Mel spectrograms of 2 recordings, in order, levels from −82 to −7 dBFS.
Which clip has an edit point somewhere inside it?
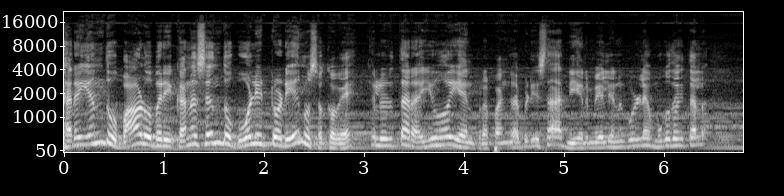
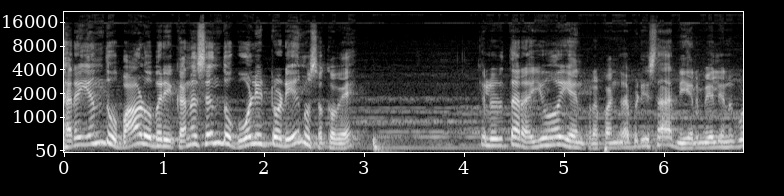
first; 1 cut; at 3.0 s

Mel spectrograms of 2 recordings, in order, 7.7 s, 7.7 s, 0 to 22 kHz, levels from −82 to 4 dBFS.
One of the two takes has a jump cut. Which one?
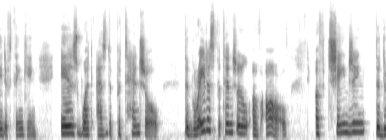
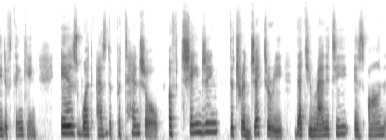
second; 2 cuts; at 3.2 s, 4.4 s

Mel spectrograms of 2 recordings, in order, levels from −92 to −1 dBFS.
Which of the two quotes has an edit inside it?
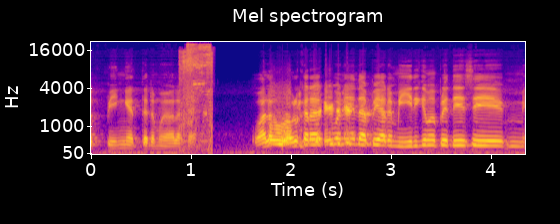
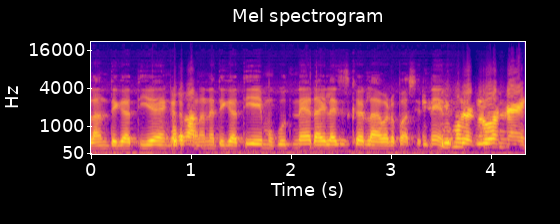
first; 1 cut; at 1.0 s

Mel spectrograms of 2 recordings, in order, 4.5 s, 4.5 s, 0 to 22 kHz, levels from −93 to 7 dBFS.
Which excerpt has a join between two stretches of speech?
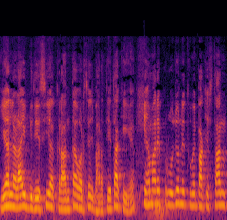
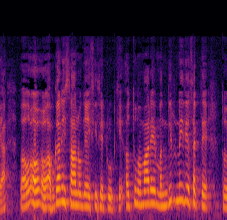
first; 1 cut; at 2.9 s

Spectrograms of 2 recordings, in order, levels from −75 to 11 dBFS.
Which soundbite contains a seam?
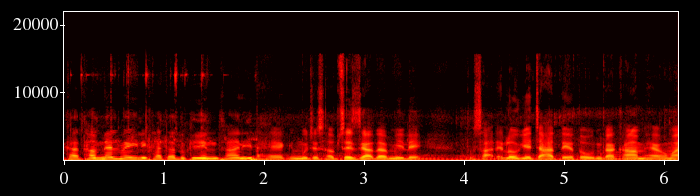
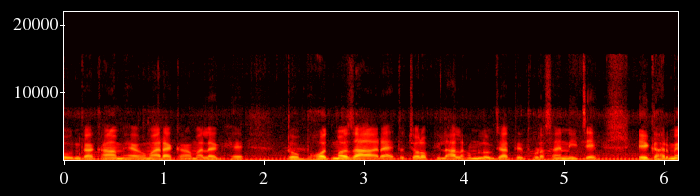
first; 1 cut; at 1.9 s

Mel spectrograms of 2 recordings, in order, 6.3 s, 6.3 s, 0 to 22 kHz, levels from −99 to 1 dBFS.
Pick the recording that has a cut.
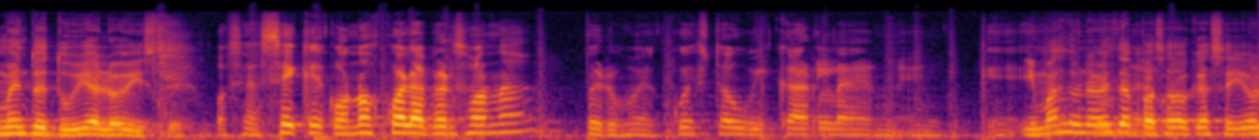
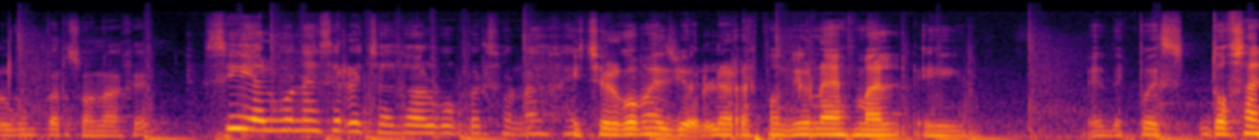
second; 2 cuts; at 0.9 s, 2.8 s

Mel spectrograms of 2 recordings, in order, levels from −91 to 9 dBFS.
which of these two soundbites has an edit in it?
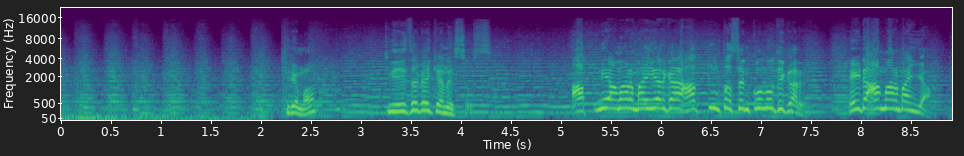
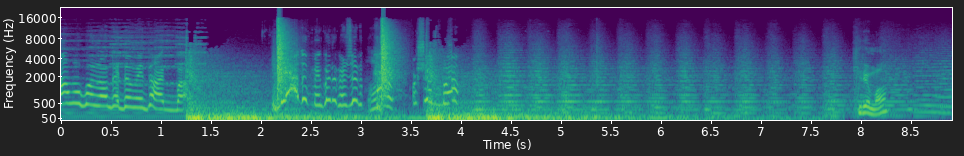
second; 1 cut; at 2.0 s

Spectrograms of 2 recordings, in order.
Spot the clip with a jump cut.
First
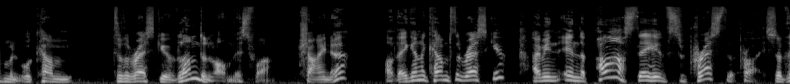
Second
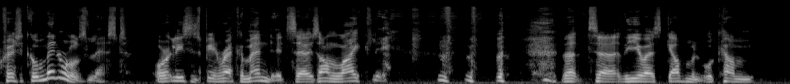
first; 3 cuts; at 2.8 s, 3.6 s, 5.2 s

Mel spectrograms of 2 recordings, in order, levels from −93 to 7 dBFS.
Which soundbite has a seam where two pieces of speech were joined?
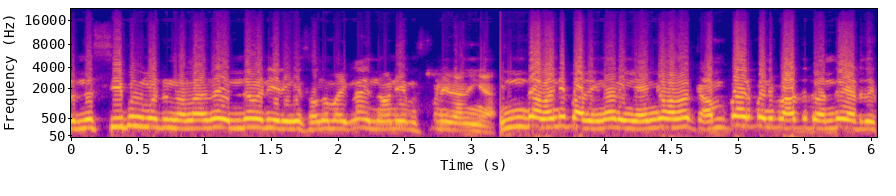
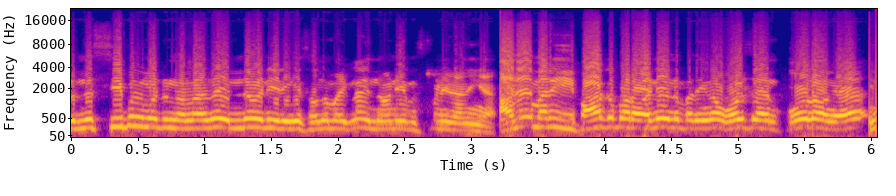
first; 1 cut; at 3.2 s

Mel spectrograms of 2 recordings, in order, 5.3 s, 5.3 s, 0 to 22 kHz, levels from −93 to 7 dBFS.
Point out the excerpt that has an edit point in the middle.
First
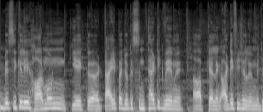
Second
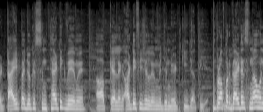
second; 1 cut; at 4.3 s

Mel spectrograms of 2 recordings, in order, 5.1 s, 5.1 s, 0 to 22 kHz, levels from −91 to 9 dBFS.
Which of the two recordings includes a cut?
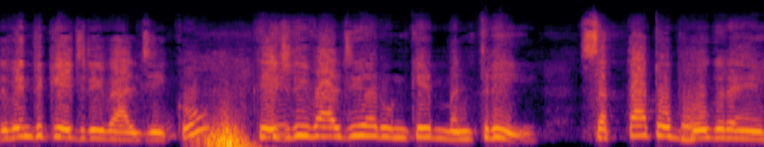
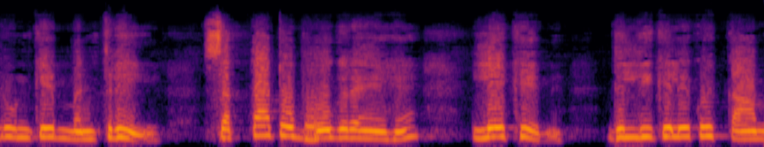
first; 1 cut; at 1.5 s

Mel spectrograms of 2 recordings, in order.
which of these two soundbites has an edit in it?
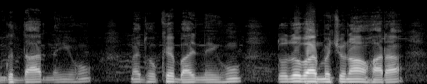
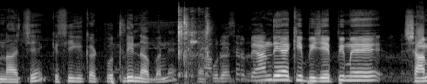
second; 1 cut; at 2.0 s

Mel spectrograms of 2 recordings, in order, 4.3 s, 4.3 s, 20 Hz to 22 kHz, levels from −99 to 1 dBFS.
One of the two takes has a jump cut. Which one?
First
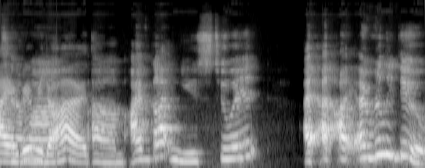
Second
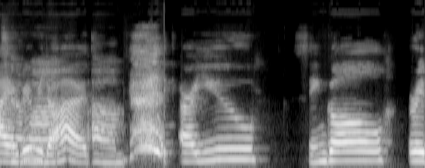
second; 1 cut; at 1.3 s

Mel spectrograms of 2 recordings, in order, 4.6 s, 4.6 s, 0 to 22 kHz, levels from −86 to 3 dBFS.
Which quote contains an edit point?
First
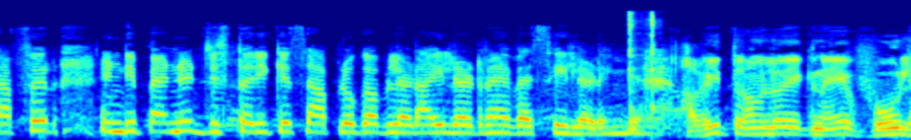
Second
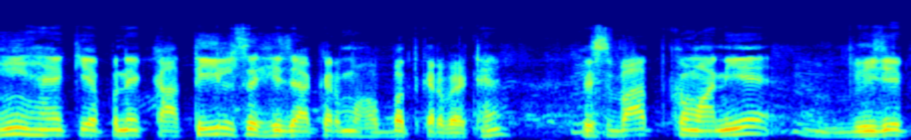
first; 1 cut; at 3.3 s

